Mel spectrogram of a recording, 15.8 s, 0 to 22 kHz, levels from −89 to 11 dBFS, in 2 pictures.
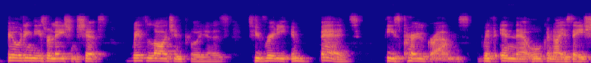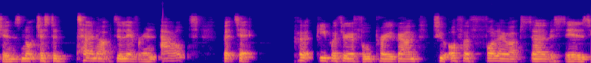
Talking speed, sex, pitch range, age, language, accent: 135 wpm, female, 145-195 Hz, 20-39, English, British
